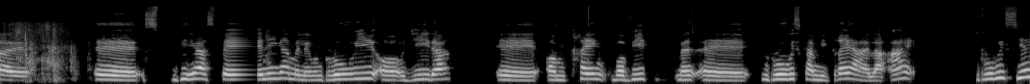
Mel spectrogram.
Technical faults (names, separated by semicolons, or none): call audio freeze; jitter buffer speed-up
